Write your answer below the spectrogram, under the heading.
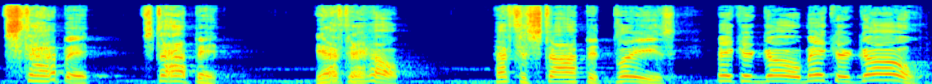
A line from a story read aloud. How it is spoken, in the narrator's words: Tears were wet on his cheeks, and spit flew in my face as he screamed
